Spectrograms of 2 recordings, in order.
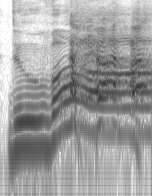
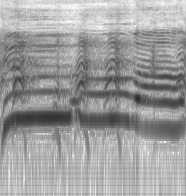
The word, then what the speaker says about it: Duval: So he gonna either say it like the coach said it, Duval. Duval. See what I'm saying? That's official. It's all about the U's and the A's. Coaches had the long A.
